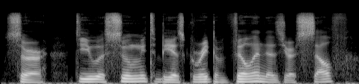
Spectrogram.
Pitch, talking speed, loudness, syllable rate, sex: 115 Hz, 215 wpm, -16 LUFS, 5.3 syllables/s, male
